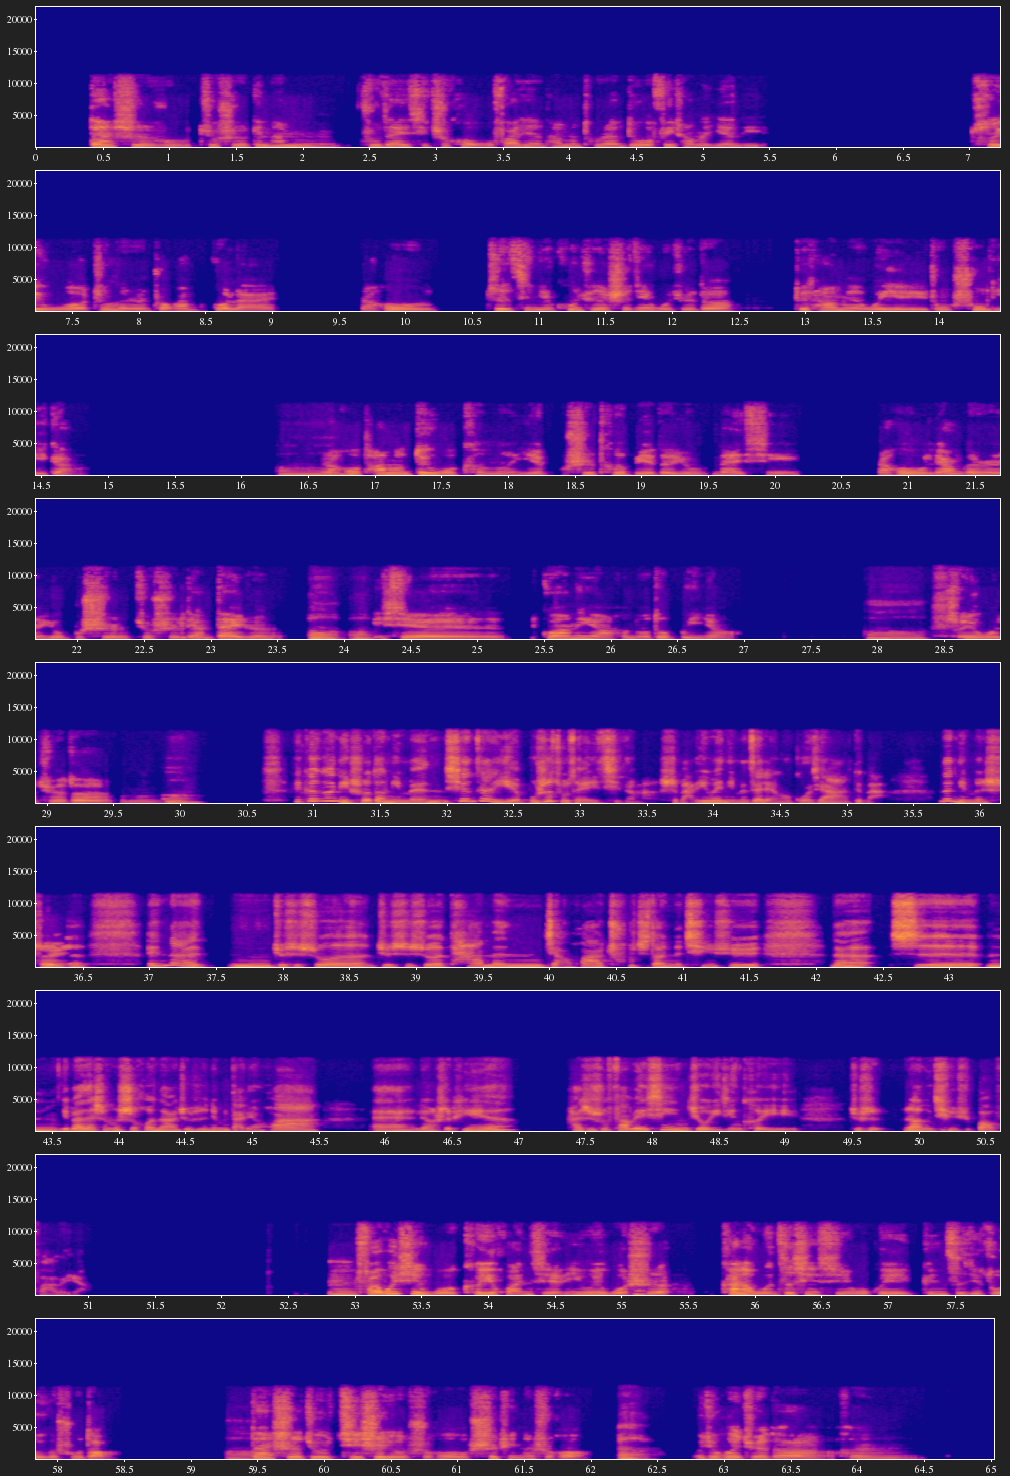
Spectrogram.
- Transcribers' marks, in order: teeth sucking; other background noise; teeth sucking; teeth sucking; teeth sucking
- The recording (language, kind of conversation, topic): Chinese, advice, 情绪触发与行为循环
- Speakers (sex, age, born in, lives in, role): female, 35-39, China, France, user; female, 40-44, China, United States, advisor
